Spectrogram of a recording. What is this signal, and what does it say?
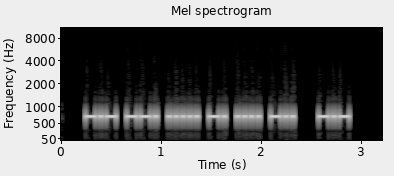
Morse code, heard as a keyed tone, about 33 wpm, 700 Hz. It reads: KG5NHD K
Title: Speed-Racing Common QSO Phrases Encore - 35wpm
